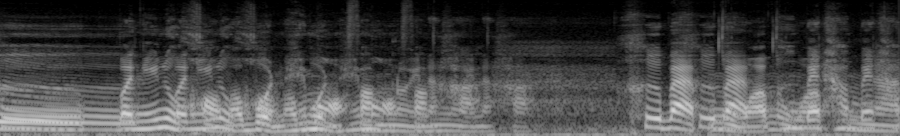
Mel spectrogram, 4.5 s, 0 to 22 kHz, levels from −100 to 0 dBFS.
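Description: From start to end, the speech carries a doubled audio track. A second full-band copy trails about 300 ms behind, roughly 5 dB quieter. It has no decay or room colour. It likely comes from a slower capture path or misaligned edit.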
